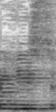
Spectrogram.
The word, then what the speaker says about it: used to: that in the conversation the D in use to is often silent and probably because it is difficult to pronounce it D and T sound together so did you ever use to play true into anywhere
